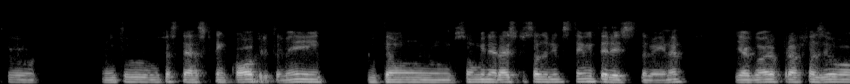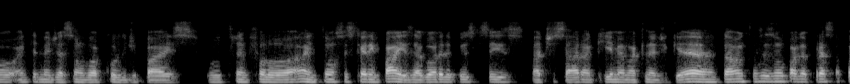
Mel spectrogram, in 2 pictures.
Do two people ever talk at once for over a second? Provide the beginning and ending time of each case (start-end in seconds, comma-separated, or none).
none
